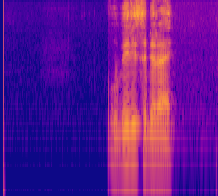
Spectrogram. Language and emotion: Russian, angry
